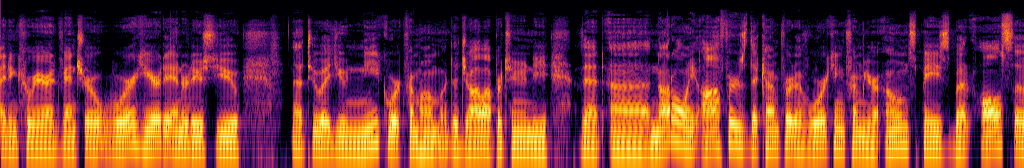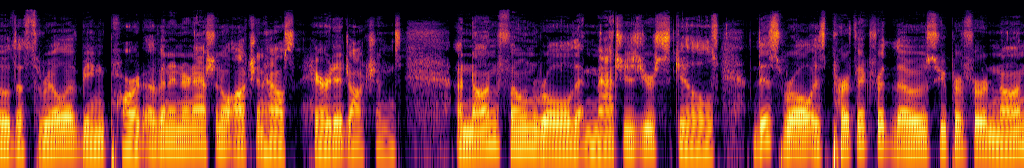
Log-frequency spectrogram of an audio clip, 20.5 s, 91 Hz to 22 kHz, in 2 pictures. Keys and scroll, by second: 4.8 ctrl+m, 12.6 ctrl+m, 12.8 ctrl+m, 13.4 ctrl+m, 16.0 ctrl+m, 16.3 ctrl+m, 17.3 ctrl+m, 18.5 ctrl+m, 18.6 ctrl+m, 18.8 ctrl+m, 19.7 ctrl+m, 20.2 ctrl+m.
